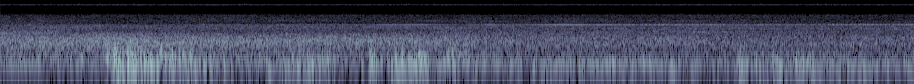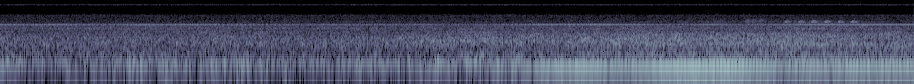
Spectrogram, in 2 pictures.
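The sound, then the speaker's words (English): A fixed-wing aircraft passes overhead as a faint, steady engine drone mixed with wind noise, swelling slightly toward the end. “The state is flying over in relevant position, stalking via aircraft.”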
